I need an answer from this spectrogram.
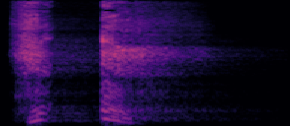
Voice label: Horse Dismount Adult; Warframe; Duviri

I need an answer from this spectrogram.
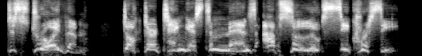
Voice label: Intel Alerted Grineer Fem en; Warframe; Infested Intro Quest

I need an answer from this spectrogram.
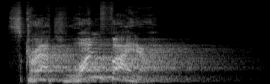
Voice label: Crew Gun Kill Fighter Male en; Dialog; Warframe; Railjack Crew; Red Veil

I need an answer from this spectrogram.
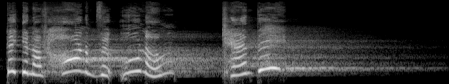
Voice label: Child; Ostron; Warframe; Cetus Invasion; Villagers; en

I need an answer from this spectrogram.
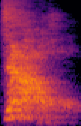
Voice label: Attack, Soldier Male; Sinecure

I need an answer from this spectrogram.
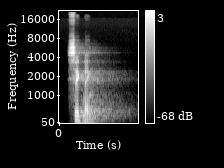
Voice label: Happy Adult, en, Dialog; Warframe; Duviri Paradox Quest

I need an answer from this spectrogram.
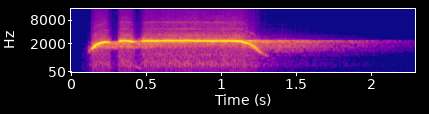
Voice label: Horse Sprint Adult; Warframe; Duviri

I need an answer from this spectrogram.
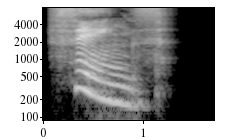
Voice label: Operator Voice; Sacrifice Quest; Mimic Beat

